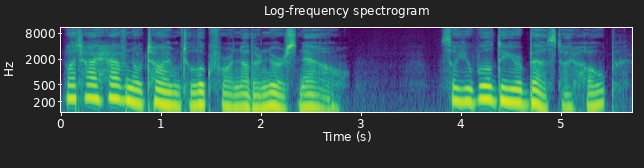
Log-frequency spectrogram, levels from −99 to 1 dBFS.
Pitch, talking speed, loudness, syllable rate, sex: 175 Hz, 200 wpm, -16 LUFS, 4.8 syllables/s, female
